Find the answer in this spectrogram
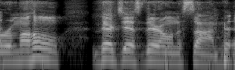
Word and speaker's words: Ramon: do it all wrong if they're calling me Raymond instead of instead of Ramon they're just there on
